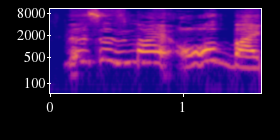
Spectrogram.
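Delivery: put-on very high, very loud, drawn-out crying wail like a child. Retelling a grandchild's upset reply about an Easter bike: imitating a child crying. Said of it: "she starts crying".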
